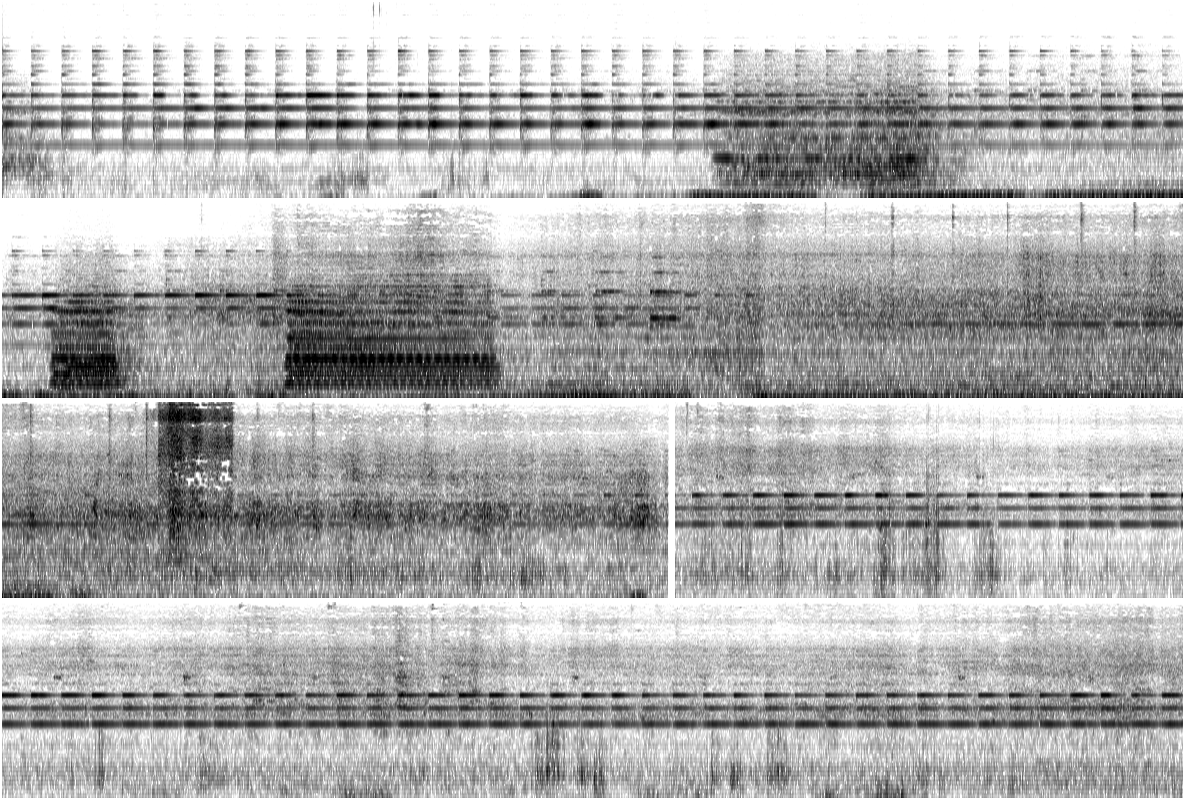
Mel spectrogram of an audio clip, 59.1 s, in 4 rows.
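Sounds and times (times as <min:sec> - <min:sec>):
train air horn blasts: 0:00.0 - 0:00.6, 0:08.9 - 0:11.9, 0:15.4 - 0:16.8, 0:18.2 - 0:23.1, 0:31.5 - 0:32.4
diesel locomotive engine rumble: 0:08.5 - 0:42.9.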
